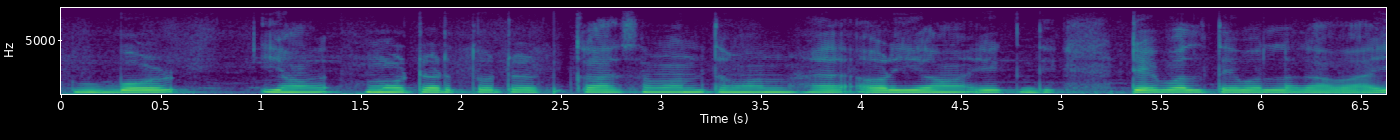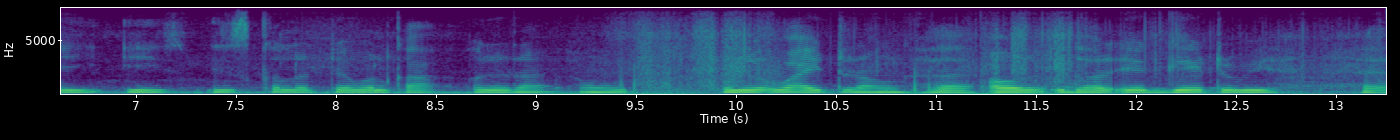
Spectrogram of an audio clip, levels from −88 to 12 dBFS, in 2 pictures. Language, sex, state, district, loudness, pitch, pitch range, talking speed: Maithili, female, Bihar, Madhepura, -19 LUFS, 200 Hz, 195-205 Hz, 155 wpm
